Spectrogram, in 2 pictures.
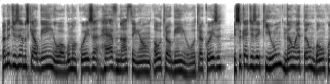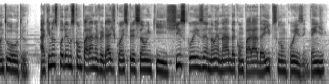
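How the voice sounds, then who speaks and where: Brazilian man, English teacher, friendly, slightly high voice, soft music behind. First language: Portuguese. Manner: friendly, explains and repeats phrases slowly. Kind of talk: language lesson narration.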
